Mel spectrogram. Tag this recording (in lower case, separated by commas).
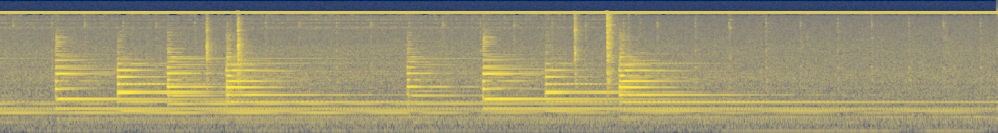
church bell ringing, church bell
